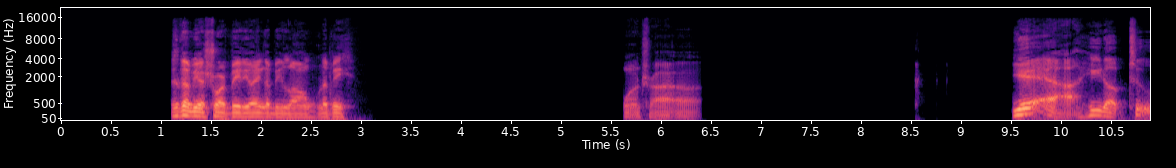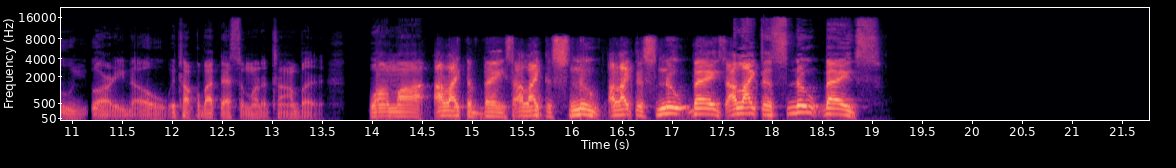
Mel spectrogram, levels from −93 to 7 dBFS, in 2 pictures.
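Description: From 14.04 to 18.67 s, a call bitrate drop starves the encoder. The sound points to a fall from about 48 to 9 kbps. Bandwidth shrinks from 20 kHz to 8 kHz, and for about 2.6 s the audio turns muffled, coarse and watery before recovering.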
